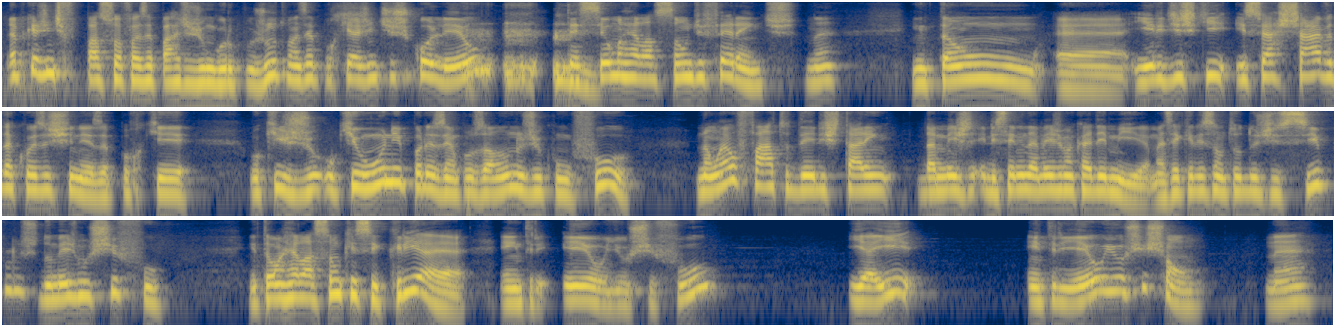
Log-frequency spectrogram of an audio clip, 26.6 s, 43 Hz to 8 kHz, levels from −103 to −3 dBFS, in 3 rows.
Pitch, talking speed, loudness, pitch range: 160 Hz, 205 wpm, -19 LUFS, 145-190 Hz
